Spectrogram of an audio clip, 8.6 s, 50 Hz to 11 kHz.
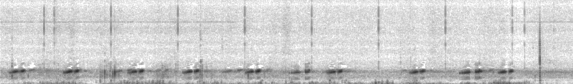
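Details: Frogs calling at Humming Bird Lake in the Hoover Wilderness in June 2018 on a windy day with snow about: short, chirpy double croaks repeated every second or so, over steady low wind rumble.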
